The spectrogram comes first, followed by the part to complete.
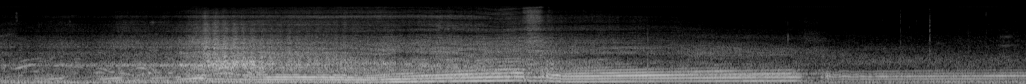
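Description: Ford Sierra Sapphire saloon accelerating hard, its engine pitch climbing, dropping at a gear change about five seconds in, then climbing again before easing off near eight seconds. Tyres squeal as it pulls away in the first few seconds.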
